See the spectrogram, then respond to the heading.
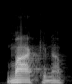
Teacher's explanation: proparoxítona porque a sílaba tônica é a antepenúltima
